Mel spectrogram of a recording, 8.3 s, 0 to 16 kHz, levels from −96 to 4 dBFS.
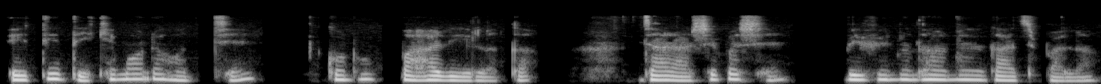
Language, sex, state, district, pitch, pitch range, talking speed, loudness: Bengali, female, West Bengal, Jalpaiguri, 195 Hz, 175-210 Hz, 95 wpm, -20 LUFS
